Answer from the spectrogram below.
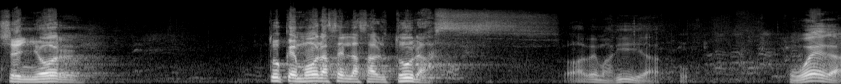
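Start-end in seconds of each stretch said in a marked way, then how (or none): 0.0-5.6 put-on preaching voice, louder. Mocking the voice preachers are taught to pray in: put-on preaching voice. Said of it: "Tienes que aprender a hablar así con una voz".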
